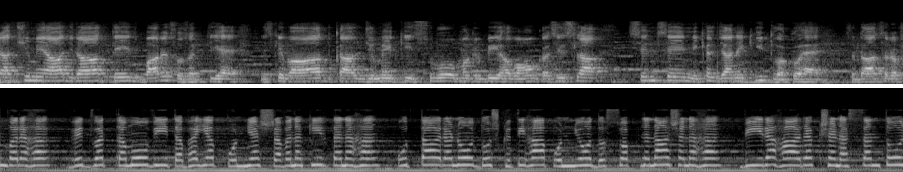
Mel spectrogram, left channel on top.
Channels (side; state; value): both; different; correlation 0.00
